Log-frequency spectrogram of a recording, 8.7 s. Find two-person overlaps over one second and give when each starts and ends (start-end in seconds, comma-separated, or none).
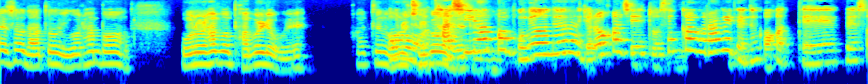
3.9-5.1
